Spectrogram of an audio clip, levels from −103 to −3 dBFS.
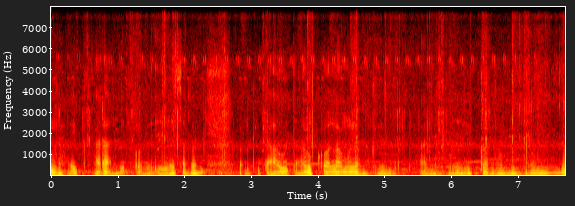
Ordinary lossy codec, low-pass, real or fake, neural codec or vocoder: none; none; real; none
